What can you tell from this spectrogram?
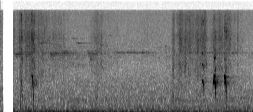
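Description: European badger cubs squeaking: short, high calls, two just after the start and three in quick succession about four seconds in, over a low steady background noise.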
